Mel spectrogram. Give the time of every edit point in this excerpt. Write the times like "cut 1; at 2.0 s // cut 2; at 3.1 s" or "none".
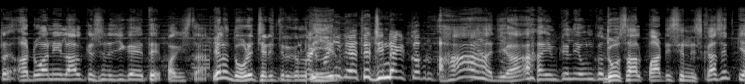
cut 1; at 2.0 s // cut 2; at 3.0 s // cut 3; at 6.0 s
